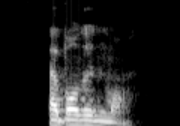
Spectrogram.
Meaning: 1. the act of giving up or surrendering when faced with something 2. Moral neglect 3. the act of abandoning; abandonment 4. the state resulting of such an act
- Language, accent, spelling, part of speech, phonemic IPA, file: French, France, abandonnement, noun, /a.bɑ̃.dɔn.mɑ̃/, LL-Q150 (fra)-abandonnement.wav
